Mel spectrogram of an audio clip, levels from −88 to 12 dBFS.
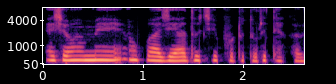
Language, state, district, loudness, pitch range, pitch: Idu Mishmi, Arunachal Pradesh, Lower Dibang Valley, -12 LUFS, 200-230 Hz, 220 Hz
